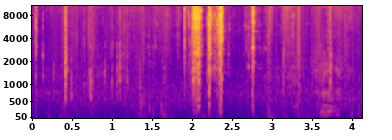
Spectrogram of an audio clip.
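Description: Sharp metallic clicks and clacks of an AR-15 rifle being handled and loaded, with a louder cluster of clacks about two seconds in.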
